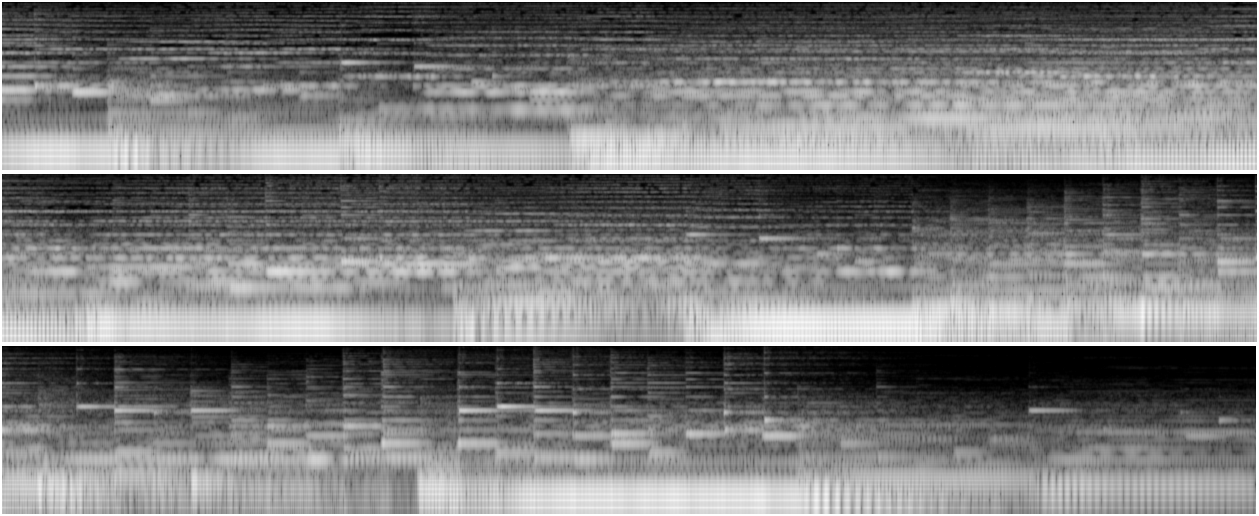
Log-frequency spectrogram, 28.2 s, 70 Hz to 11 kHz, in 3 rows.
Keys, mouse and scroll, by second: 2.9 typing, 12.4 click, 12.4 typing, 13.3-21.7 right drag, 13.6-14.0 typing, 19.0 typing, 21.2 typing, 21.7 scroll down 1, 22.0-24.7 right drag, 23.0 typing.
